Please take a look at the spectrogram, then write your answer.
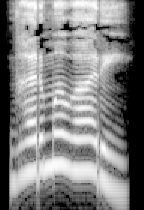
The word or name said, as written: ಘರ್ಮವಾರಿ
